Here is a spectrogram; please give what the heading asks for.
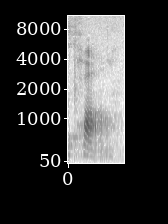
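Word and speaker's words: pall: do you call that it's a Paul exactly it's spelled p a l l that's where the Paul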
